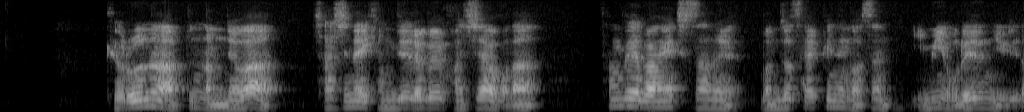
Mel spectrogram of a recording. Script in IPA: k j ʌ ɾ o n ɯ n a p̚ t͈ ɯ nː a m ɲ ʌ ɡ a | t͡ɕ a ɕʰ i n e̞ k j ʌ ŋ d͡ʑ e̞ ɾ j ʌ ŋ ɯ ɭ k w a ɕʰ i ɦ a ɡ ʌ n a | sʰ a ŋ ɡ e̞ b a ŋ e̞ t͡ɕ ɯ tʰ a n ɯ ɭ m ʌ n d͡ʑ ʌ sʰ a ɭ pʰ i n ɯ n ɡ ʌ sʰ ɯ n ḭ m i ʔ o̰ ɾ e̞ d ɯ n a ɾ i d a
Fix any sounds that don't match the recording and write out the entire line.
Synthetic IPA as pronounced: k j ʌ ɾ o n ɯ n a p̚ t͈ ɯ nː a m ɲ ʌ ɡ a | t͡ɕ a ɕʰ i n e̞ k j ʌ ŋ d͡ʑ e̞ ɾ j ʌ ɡ ɯ ɭ k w a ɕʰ i ɦ a ɡ ʌ n a | sʰ a ŋ d e̞ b a ŋ e̞ t͡ɕ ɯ sʰ a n ɯ ɭ m ʌ n d͡ʑ ʌ sʰ a ɭ pʰ i n ɯ n ɡ ʌ sʰ ɯ n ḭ m i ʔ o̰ ɾ e̞ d ɯ n i ɾ i d a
